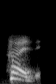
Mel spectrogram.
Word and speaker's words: Houde: Just how do we, how do we say your last name, Melissa? – Hood, H O U D E, Hood.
